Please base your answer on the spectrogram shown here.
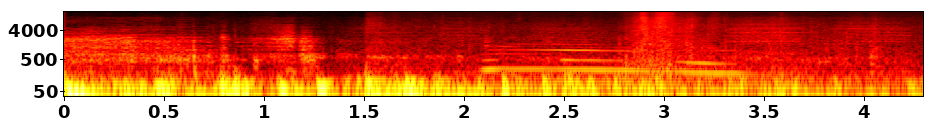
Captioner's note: animal panting; animal groaning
